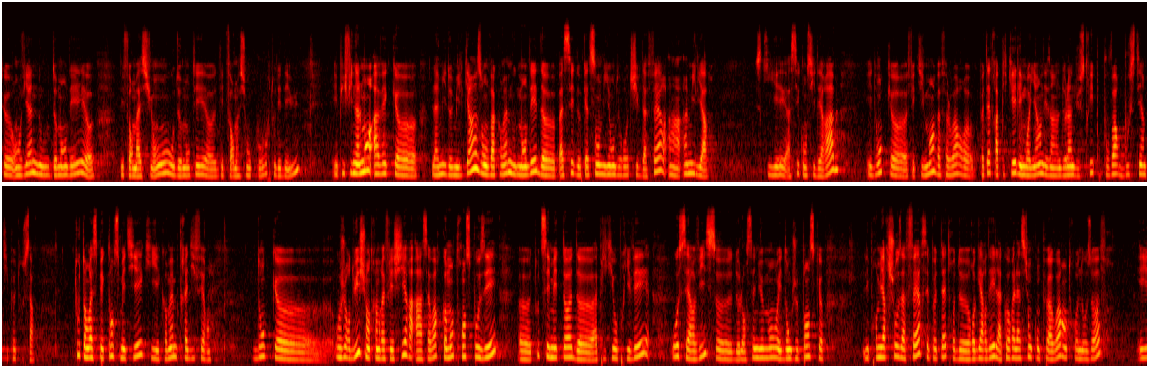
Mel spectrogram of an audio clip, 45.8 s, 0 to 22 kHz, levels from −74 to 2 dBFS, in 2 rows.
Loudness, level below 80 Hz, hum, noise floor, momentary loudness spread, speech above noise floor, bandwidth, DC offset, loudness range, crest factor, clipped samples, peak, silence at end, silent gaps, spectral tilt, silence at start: -28 LUFS; -66 dBFS; none; -54 dBFS; 11 LU; 26 dB; 17 kHz; under 0.1%; 5 LU; 20 dB; under 0.1%; -8 dBFS; 0 s; none; -4.5 dB/octave; 0 s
